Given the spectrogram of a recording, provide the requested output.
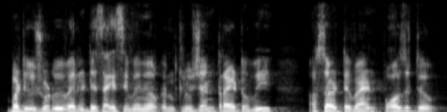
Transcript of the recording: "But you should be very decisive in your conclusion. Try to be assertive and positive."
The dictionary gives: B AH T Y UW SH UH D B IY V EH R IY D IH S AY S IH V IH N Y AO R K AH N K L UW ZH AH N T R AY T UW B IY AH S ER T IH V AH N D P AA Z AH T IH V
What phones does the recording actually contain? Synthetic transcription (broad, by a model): B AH T Y UW SH UH D B IY V EH R IY D IH S AY S IH V IH N Y AO R K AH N K L UW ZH AH N T R AY T UW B IY AH S ER T IH V AH N D P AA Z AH T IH V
